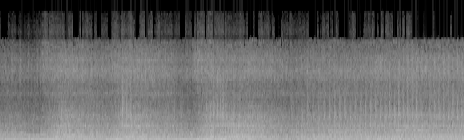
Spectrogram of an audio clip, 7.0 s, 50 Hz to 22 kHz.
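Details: BMW E46 M3 engine revving with an uneven knocking following revs, developed during normal driving; owner suspects rod knock, not confirmed.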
